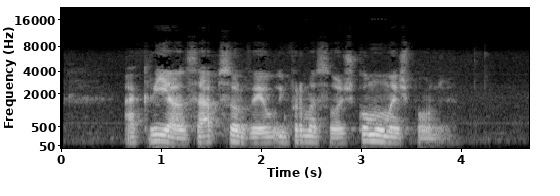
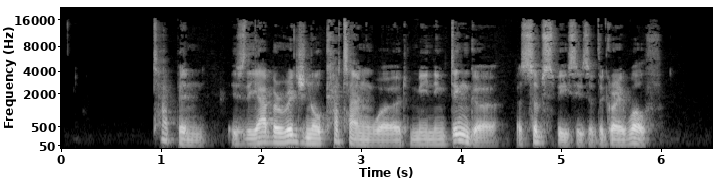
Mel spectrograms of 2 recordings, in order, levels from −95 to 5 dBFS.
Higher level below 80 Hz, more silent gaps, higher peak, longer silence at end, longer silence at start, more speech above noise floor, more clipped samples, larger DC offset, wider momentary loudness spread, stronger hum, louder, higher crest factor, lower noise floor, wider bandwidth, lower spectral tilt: second, -62 dBFS vs -54 dBFS; neither; about the same, -2 dBFS vs -2 dBFS; first, 0.8 s vs 0.55 s; second, 0.65 s vs 0.95 s; second, 38 dB vs 66 dB; neither; neither; about the same, 13 LU vs 12 LU; neither; about the same, -19 LUFS vs -19 LUFS; about the same, 20 dB vs 18 dB; second, -57 dBFS vs -84 dBFS; second, 8.6 kHz vs 16.5 kHz; about the same, -5 dB/octave vs -4 dB/octave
